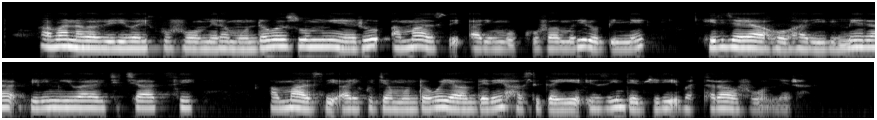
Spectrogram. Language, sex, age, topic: Kinyarwanda, female, 25-35, health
